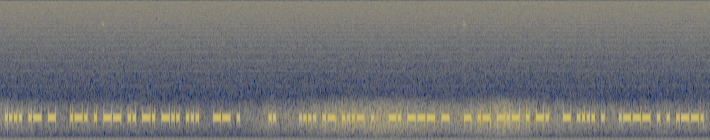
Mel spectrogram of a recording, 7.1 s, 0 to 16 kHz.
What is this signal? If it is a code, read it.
Morse code, heard as a keyed tone, about 48 wpm, 600 Hz. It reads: HAT REMINDS ME I HAVE NOT TAKEN THE JEEP
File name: archived / CRSnet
